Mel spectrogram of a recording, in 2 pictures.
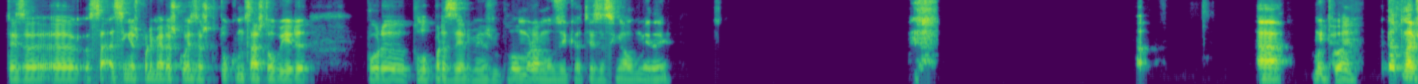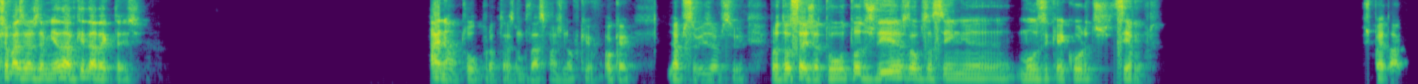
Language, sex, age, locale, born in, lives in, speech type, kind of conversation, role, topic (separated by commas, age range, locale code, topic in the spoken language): Portuguese, male, 30-34, pt-PT, Portugal, Portugal, conversation, unstructured, none, Como a música influencia o seu dia a dia?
